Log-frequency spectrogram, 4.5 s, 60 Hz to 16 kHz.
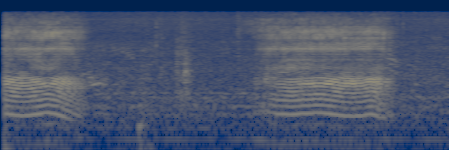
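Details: Adult man snoring during an afternoon nap, snoring lasting over an hour: two loud, buzzing, tonal snores about 3 seconds apart with quieter breathing between; snoring.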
